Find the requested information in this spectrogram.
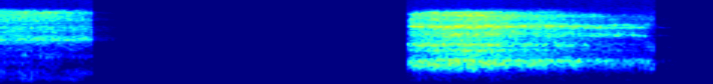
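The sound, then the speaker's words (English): Deep breathing during a slow relaxation exercise: a short breath, a pause of silence, then a longer, fuller breath that tapers off. “Just slow everything down. In really deeply. Three deep breaths. Second one.”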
